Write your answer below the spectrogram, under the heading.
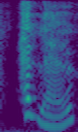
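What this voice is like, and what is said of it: Put-on posh British accent. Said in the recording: “my faux British accent. ... So you have a posh British accent. ... It's not faux. It's posh. It's very, very posh.”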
